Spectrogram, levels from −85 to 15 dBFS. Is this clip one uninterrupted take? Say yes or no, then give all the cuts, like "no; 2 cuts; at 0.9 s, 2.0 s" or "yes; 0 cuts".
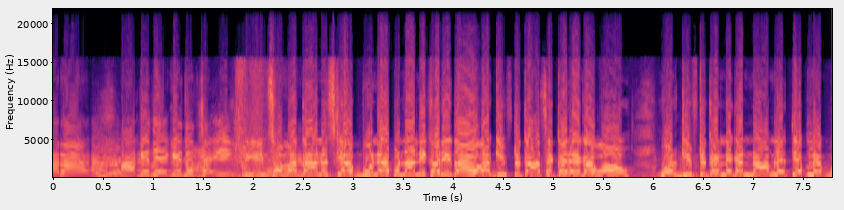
no; 1 cut; at 1.8 s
